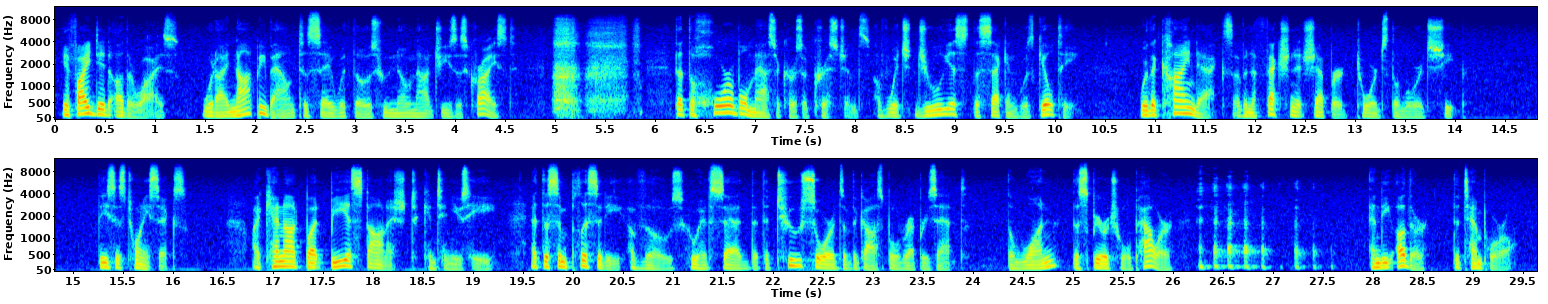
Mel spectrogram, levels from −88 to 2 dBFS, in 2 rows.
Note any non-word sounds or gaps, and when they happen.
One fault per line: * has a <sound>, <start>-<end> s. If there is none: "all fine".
* has a breath, 5.0-5.9 s
* has a laugh, 26.2-27.8 s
